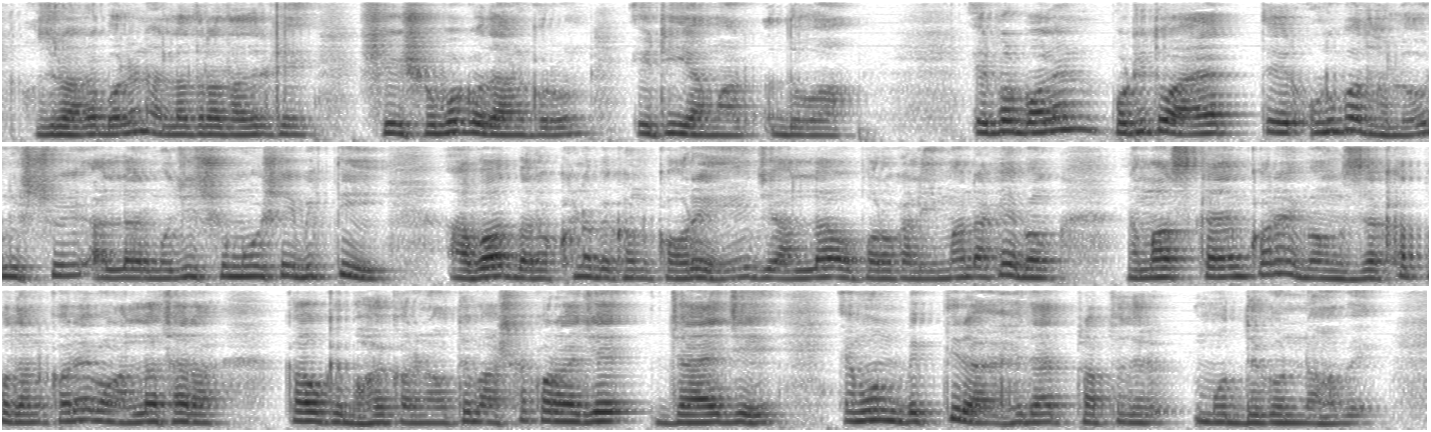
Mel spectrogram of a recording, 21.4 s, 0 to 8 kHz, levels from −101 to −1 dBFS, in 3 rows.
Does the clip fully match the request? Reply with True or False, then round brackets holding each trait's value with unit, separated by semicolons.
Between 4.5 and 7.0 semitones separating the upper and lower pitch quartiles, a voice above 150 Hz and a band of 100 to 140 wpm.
False (3.2 semitones; 185 Hz; 110 wpm)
